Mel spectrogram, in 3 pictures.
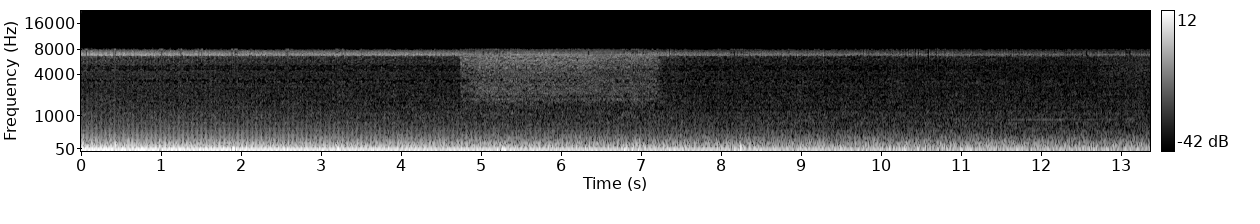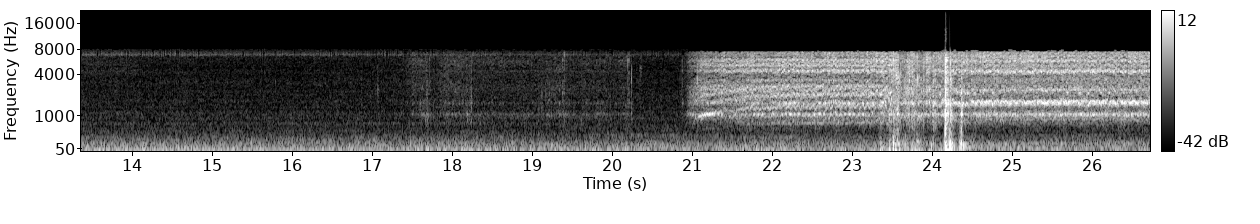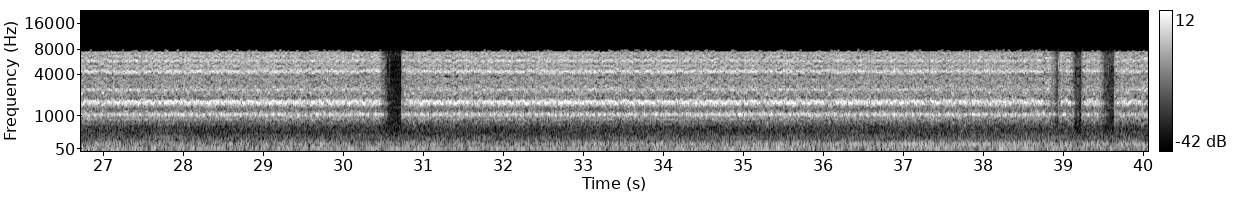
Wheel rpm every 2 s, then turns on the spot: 0, 0, 0, 0, 0, 0, 0, 0, 0, 20, 70, 160, 180, 180, 180, 150, 180, 180, 180, 150.
18-20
